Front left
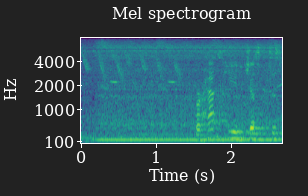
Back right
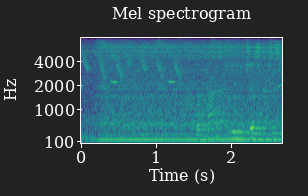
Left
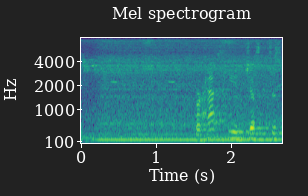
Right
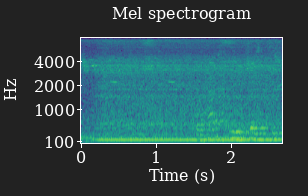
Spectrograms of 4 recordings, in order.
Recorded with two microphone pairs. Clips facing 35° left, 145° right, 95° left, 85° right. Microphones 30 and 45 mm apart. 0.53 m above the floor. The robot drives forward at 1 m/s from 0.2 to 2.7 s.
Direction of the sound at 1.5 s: 70° left.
